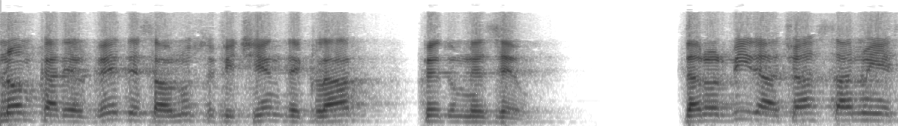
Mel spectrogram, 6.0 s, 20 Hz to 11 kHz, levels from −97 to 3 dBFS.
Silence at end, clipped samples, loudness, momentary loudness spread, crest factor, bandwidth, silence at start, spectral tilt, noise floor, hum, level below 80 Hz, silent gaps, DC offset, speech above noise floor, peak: 0 s; under 0.1%; -23 LUFS; 6 LU; 22 dB; 8.4 kHz; 0 s; -2.5 dB/octave; under -90 dBFS; none; -66 dBFS; 4.00-4.51 s; under 0.1%; over 66 dB; -2 dBFS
